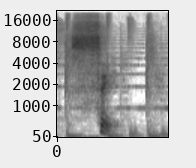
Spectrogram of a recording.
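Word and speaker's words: c'est: pronounce it like this si we don't pronounce the t at the end c is the equivalent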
